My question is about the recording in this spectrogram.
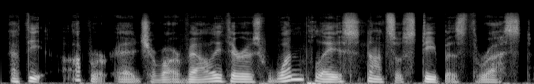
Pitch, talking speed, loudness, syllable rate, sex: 125 Hz, 190 wpm, -19 LUFS, 4.8 syllables/s, male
